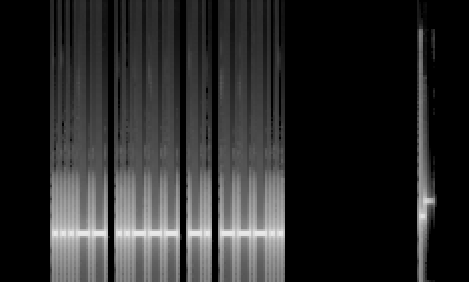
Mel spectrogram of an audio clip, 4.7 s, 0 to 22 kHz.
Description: Morse code, heard as a keyed tone, about 30 wpm, 700 Hz. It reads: 32N8
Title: Common Cut Numbers - 4-Digit 30wpm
